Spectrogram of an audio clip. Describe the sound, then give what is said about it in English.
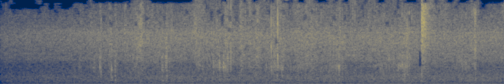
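Goats clearing vegetation as a landscaping crew in Laurel Grove North Cemetery on the west side of Savannah: a soft, irregular crunching and rustling of chewing against a steady low hum and quiet ambient background with no talking. “It's pretty quiet in Laurel Grove North Cemetery on the west side of the city. Just some goats chewing away.”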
